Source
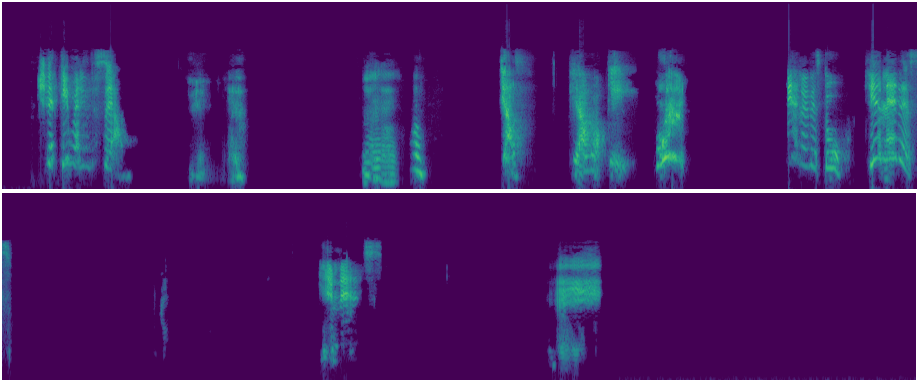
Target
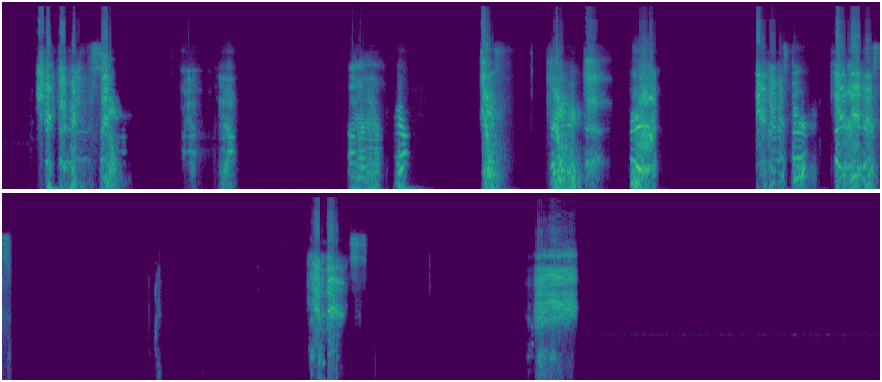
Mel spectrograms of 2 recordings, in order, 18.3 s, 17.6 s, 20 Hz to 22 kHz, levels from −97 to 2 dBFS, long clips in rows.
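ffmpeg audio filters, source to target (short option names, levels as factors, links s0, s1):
-af "tremolo=f=260:d=0.462,asetrate=45938,aresample=44100,asoftclip=type=tanh:threshold=0.0794,aeval=exprs='val(0)*sin(2*PI*970*n/s)':c=same,volume=2.37" -ar 48000 -c:a libopus -b:a 32k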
